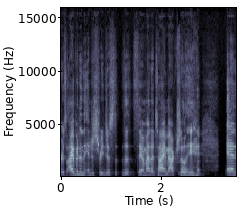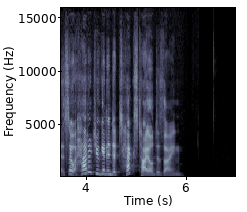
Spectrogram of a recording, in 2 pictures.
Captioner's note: laugh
